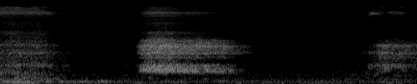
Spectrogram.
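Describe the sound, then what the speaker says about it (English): A man snores loudly nearby, one long rasping breath followed by a pause, then another starting, over a faint steady background hum. "Damn, he snores."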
